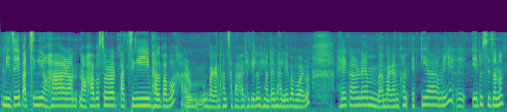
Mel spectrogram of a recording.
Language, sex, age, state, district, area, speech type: Assamese, female, 18-30, Assam, Sivasagar, rural, spontaneous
